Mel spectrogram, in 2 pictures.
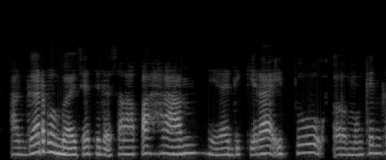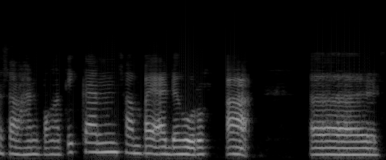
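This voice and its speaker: A woman with a somewhat low voice teaches a recorded lesson, explaining each point slowly and patiently and pausing often on "eh". The recording sounds dull and lo-fi. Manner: patient step-by-step explaining with frequent "eh" fillers.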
